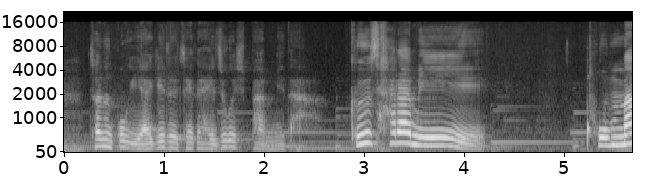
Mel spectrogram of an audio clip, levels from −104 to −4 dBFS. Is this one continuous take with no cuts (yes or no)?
no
